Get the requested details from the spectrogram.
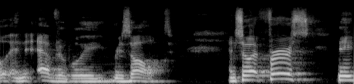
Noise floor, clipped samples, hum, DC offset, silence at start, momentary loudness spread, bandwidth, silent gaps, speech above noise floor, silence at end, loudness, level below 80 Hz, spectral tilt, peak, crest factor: -45 dBFS; under 0.1%; none; under 0.1%; 0 s; 8 LU; 15 kHz; none; 26 dB; 0 s; -18 LUFS; -58 dBFS; -5 dB/octave; -4 dBFS; 16 dB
